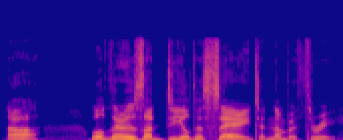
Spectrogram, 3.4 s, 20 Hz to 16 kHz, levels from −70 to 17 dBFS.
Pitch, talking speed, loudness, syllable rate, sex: 120 Hz, 175 wpm, -16 LUFS, 4.3 syllables/s, male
